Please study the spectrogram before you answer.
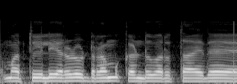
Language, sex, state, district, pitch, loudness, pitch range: Kannada, male, Karnataka, Bidar, 150 Hz, -12 LUFS, 145-155 Hz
